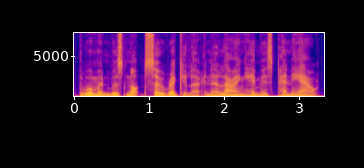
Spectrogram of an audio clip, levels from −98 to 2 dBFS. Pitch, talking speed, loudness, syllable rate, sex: 95 Hz, 215 wpm, -19 LUFS, 5.7 syllables/s, male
